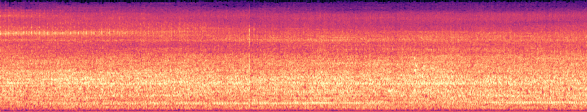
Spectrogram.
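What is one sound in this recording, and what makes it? Heavy tyres splash and hiss through wet ground.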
